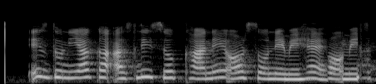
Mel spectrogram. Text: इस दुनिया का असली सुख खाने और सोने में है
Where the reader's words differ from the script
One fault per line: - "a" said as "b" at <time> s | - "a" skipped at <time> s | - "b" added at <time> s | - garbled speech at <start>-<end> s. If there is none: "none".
- garbled speech at 3.3-3.7 s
